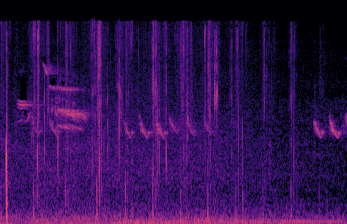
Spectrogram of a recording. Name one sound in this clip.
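Footsteps walk along a roadside.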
